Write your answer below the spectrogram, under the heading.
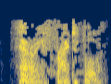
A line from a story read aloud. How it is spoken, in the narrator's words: he murmured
